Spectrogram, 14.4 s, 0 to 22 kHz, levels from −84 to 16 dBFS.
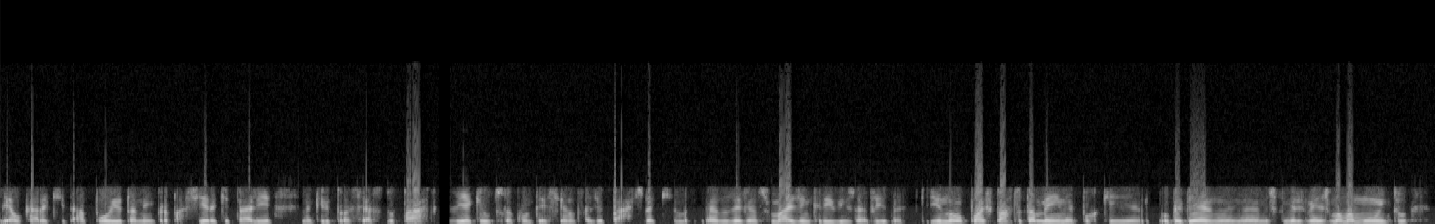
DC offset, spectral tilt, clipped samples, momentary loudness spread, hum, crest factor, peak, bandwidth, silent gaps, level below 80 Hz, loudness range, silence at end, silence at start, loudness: under 0.1%; -6 dB/octave; under 0.1%; 9 LU; none; 14 dB; 0 dBFS; 9.8 kHz; 4.40-4.48 s; -68 dBFS; 4 LU; 0.2 s; 0 s; -15 LUFS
